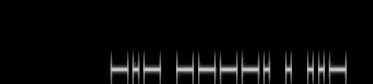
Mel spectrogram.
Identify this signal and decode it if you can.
Morse code, heard as a keyed tone, about 22 wpm, 700 Hz. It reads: K9EU
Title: Call Signs Repeated 3x - 22wpm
